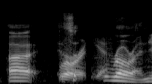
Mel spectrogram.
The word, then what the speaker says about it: Roran: My favorite character was actually Roran, if I'm pronouncing that correctly. – Roran, yes.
